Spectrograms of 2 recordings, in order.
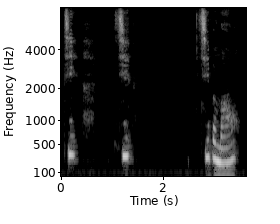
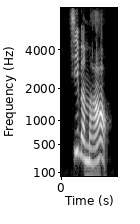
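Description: First: Stammering whisper, reluctant; hesitant stammered whisper; small voice. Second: Said out loud, forced; loud, forced answer; louder. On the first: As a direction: barely breathe the words out, stuttering. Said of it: "只好小声说道". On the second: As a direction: blurt it loudly as ordered. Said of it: "大声点儿". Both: Acted.

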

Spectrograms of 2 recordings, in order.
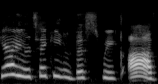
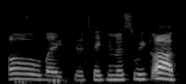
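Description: First: The boss's bright approval, higher and louder; boss's cheery okay. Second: Implied guilt trip. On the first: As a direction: say it like a happy yes. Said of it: "my boss was like". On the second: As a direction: let the guilt trip show under the words. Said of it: "it sounds like more of". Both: Retold or imitated.

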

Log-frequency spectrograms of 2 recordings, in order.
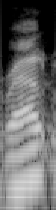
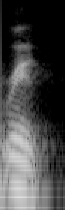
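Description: First: "route" rhyming with "out"; first pronunciation option. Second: "route" said like "root"; second pronunciation option. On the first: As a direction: say "route" with an ow vowel. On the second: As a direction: say "route" with an oo vowel. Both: Shown as a demonstration. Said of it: "Is it route or is it route?".

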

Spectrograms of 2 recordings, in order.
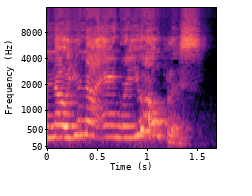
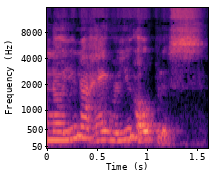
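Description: First: Blunt verdict. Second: Softer, gentle repeat of the verdict; hushed, gentle delivery. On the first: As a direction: deliver it as a punchline. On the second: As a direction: say it quietly, letting it land. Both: Retold or imitated. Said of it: "I said".

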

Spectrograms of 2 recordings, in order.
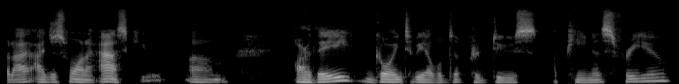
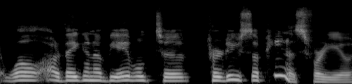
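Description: First: Real serious. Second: Higher-pitched imitation of an awkward questioner; imitated old man. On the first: Retold or imitated. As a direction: ask it gravely, as if confiding a delicate question. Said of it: "gets, like, real serious, and he, like, leans over". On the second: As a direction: repeat it in a put-on, higher voice. Old man repeats his question when challenged.

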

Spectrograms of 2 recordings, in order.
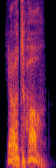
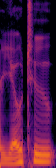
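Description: First: Yoto sounded out as "YO-toh"; trying the pronunciation. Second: Yoto said tentatively as "YO-too"; unsure pronunciation. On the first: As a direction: say Yoto with a clear "oh" ending. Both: Shown as a demonstration. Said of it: "How do I say that?".

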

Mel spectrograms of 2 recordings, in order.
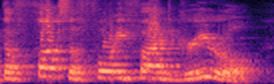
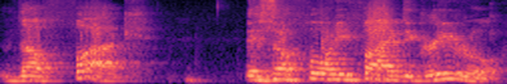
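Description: First: Higher-pitched, baffled challenge; retold disbelief. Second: Long pause after "fuck"; retold exasperated stress. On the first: Pool player questions an unknown rule, baffled. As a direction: challenge it in one quick breath. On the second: Player challenges the rule, exasperated pause after "fuck". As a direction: land "The fuck", stop, then spell out the rest. Repeats the retort, more pissed.

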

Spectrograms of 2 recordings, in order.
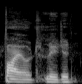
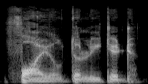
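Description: First: Flat, low robotic announcement. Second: Slow, low monotone robot. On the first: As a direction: read it like a computer. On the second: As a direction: drag it out like a machine. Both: Retold or imitated. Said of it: "And the robot voice goes".

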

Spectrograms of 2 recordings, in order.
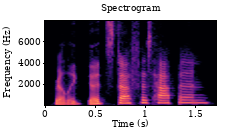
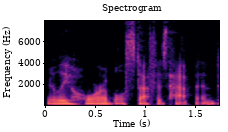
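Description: First: "Really good stuff" raised in pitch; lifted listing tune. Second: "Really horrible stuff" dropped a little in pitch and volume; lowered contrasting tune. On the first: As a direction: list "good stuff" on a high, upbeat tune. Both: Real, not acted. Repeats the good and horrible contrast.

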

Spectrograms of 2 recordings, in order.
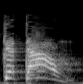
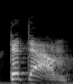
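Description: First: Very high, loud, frantic yell; shouted warning. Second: Loud, abrupt order; shouted warning. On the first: Billy warning his friends again as the monster steps, yelling high and loud. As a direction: scream the warning at the top of the voice. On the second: Billy warning his friends of the monster, shouting loudly. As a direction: shout a warning without raising the pitch much. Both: Acted. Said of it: "he shouted".

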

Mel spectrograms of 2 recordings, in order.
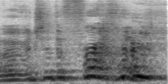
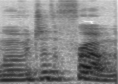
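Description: First: "front" hit higher and louder; repeated louder, pushed. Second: Said in the usual way. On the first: Shown as a demonstration. Host urging her co-host, repeating louder. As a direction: press the point again with more force.

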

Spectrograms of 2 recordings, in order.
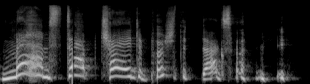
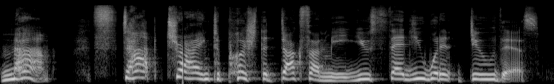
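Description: First: Very high, drawn-out hammed-up outburst; exaggerated high-pitched mock telling-off; mock kid's yelling. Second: Higher, slow, drawn-out scolding; mock exasperated kid, stretching the words; imitated kid's yelling. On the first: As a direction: imitate a daughter's exasperated screech, breaking into laughter. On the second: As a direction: imitate an exasperated daughter telling Mom off. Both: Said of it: "I just got yelled at".

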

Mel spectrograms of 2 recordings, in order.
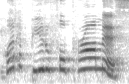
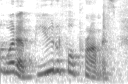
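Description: First: High, delighted lift on "What a beautiful promise". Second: Said in the usual way. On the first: Shown as a demonstration. Preacher marvelling at the promise for the congregation, delighted.

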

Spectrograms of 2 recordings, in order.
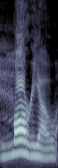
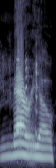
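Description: First: Mario said as MAH-ree-oh with an open ah; Mario with the broad ah of father, MAH-ree-oh; Mario, first syllable like ma; the other Mario. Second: Mario said as MERR-ee-oh with the e of merry; Mario with a flat merry vowel, MERR-ee-oh; Mario, first syllable rhymes with air; his own Mario. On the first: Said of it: "He's like". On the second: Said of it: "And I'm like". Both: Retold or imitated.

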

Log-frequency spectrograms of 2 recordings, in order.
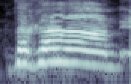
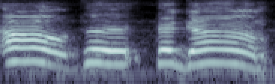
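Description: First: Dramatic gasp. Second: Mock shocked realisation. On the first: Retold or imitated. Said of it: "And I was like". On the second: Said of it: "I was like".

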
